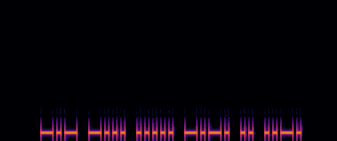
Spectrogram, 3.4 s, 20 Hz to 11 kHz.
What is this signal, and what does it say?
Morse code, heard as a keyed tone, about 30 wpm, 700 Hz. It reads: KB5CIF
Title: USA Call Signs Repeated 3x 30wpm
